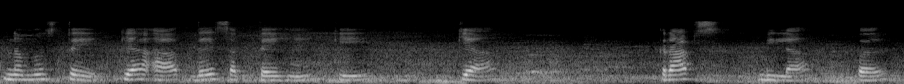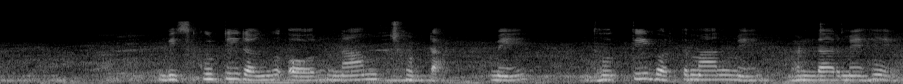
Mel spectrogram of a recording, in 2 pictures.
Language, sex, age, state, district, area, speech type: Hindi, female, 45-60, Madhya Pradesh, Chhindwara, rural, read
